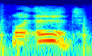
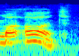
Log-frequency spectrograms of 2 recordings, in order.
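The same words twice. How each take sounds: First: Aunt is said as white Americans tend to. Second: Aunt is said as Black Americans tend to.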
